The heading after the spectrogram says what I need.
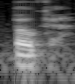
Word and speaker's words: bokeh: If I'm pronouncing it right, is bokeh.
